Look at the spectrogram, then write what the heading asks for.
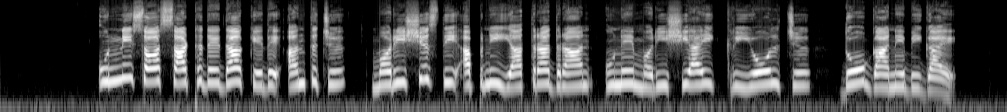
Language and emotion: Dogri, neutral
